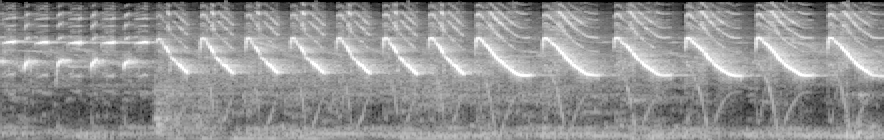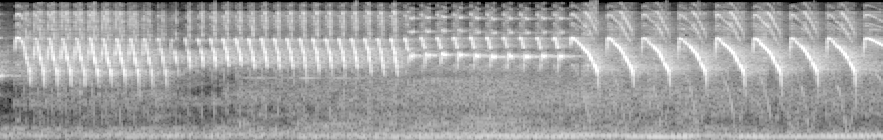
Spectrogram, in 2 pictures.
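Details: Domestic canary singing a long master song for training young birds: sharp high notes, then a run of about a dozen falling whistles, a dense buzzing trill, and more descending whistles, with a faint low hum.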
